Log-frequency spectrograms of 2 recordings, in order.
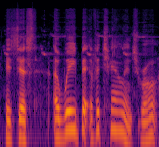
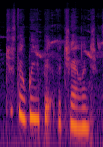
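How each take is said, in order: First: Lightly put-on British accent; playful hint of British accent; mock British accent. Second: High, soft put-on British accent; mock British accent, tiny voice. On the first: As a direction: toy with a British lilt on the phrase. Playfully puts on British-style accent.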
